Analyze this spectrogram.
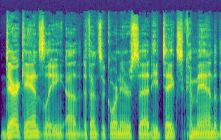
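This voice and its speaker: Very clean recording, with a silent background. A man with a plain, everyday voice speaks at a fairly low pitch and a fairly quick pace. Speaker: podcast co-host. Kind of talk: casual chat.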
